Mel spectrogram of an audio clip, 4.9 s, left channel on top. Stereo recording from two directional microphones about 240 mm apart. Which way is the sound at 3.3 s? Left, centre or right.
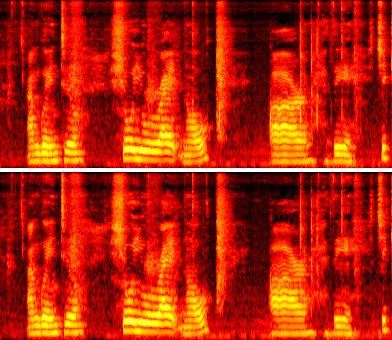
Centre.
